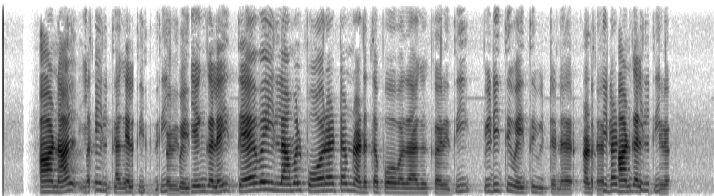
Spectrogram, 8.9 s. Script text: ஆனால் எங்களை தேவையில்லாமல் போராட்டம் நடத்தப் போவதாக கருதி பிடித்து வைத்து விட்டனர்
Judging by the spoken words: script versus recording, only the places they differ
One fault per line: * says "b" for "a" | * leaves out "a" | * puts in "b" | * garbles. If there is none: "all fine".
* garbles
* garbles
